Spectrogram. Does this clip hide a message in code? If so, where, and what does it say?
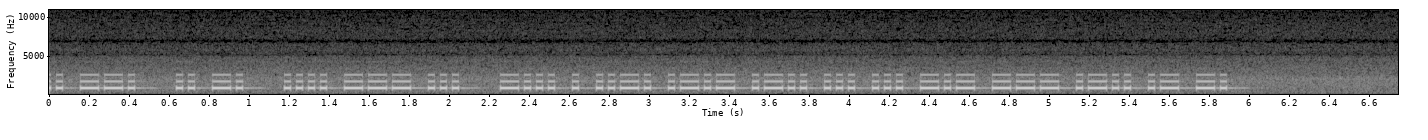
Yes: Morse code (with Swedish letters) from 0.0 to 5.9 s, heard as a keyed tone, machine-sent, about 40 wpm, 860 Hz. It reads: … IN HOS BEFÄLSSKOLAN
